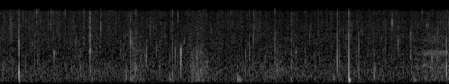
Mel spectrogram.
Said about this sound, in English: I haven't got an inspirational quote, but I think I'm going to just leave it with the sound of the rain.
